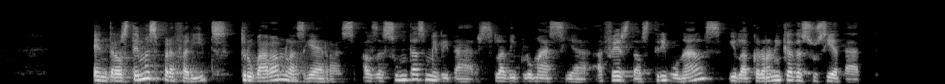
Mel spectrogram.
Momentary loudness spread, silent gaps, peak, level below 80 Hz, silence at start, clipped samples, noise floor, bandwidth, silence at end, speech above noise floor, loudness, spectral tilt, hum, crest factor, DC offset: 9 LU; none; -2 dBFS; -58 dBFS; 0.95 s; under 0.1%; -89 dBFS; 8.2 kHz; 0.85 s; 72 dB; -18 LUFS; -4.5 dB/octave; none; 16 dB; under 0.1%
